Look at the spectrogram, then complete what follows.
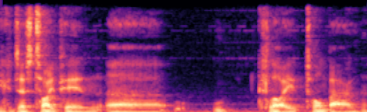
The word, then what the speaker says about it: Tombaugh: just type in Clyde Tombaugh, it's spelled with a B-A-U-G-H on the end. I think that's how you pronounce it.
